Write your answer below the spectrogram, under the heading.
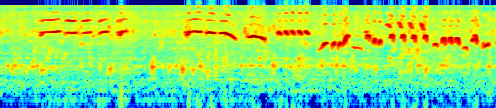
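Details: White-rumped shama singing to provoke rival shamas into more aggressive song: varied, rich phrases of high arched whistles, then a fast series of short, sharp, repeated chirping notes rising in intensity.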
